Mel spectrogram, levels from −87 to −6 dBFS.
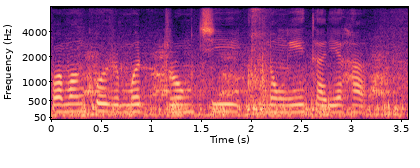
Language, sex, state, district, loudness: Garo, female, Meghalaya, North Garo Hills, -16 LUFS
